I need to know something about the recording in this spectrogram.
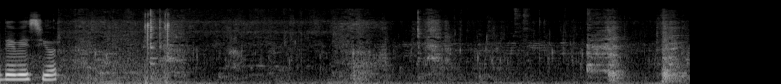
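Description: A spatula scrapes and stirs in a metal pan.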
